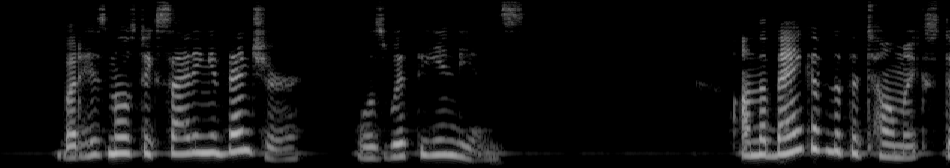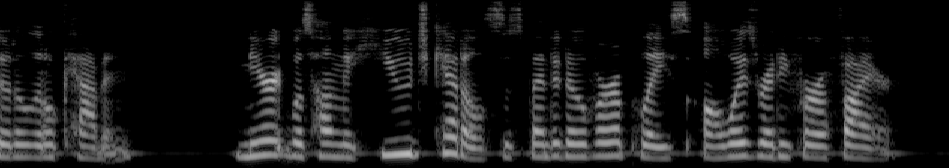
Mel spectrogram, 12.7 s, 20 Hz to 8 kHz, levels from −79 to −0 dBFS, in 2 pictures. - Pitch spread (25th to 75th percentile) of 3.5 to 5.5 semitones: Yes, average, 4.3 semitones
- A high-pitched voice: Yes, high, 235 Hz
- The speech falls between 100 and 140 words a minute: No, average, 160 wpm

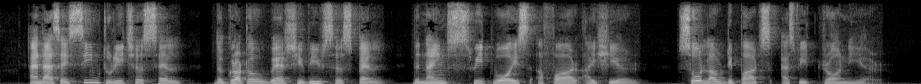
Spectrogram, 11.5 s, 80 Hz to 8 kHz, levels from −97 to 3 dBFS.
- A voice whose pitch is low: No, medium, 145 Hz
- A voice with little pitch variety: No, average, 4.3 semitones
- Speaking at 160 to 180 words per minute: No, average, 150 wpm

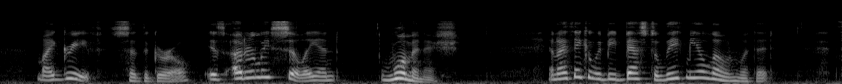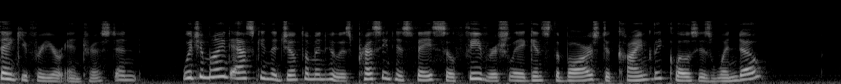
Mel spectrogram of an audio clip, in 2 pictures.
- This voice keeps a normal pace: Yes, average, 175 wpm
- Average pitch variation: No, wide, 7.5 semitones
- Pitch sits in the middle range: No, high, 215 Hz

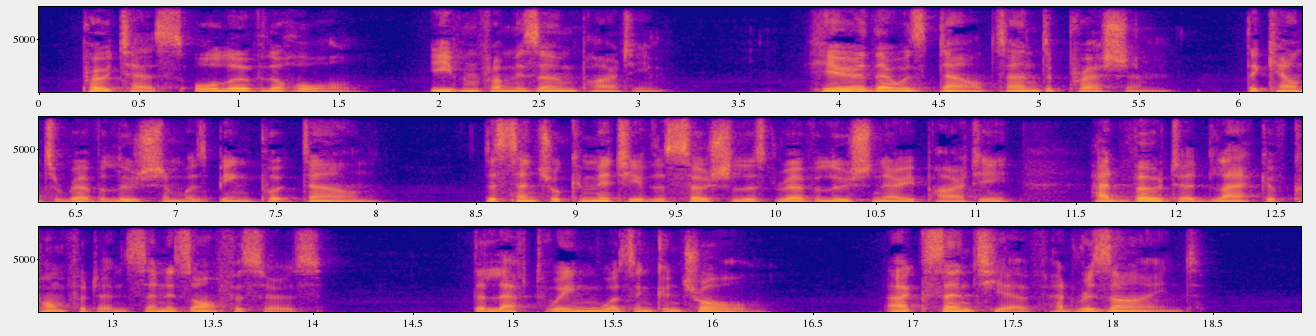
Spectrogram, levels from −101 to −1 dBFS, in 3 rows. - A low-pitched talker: Yes, very low, 95 Hz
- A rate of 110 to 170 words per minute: Yes, average, 150 wpm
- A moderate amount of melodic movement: No, wide, 5.7 semitones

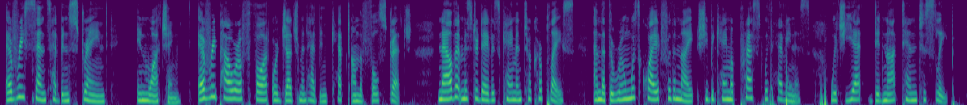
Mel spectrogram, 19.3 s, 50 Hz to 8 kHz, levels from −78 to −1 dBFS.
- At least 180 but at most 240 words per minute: No, average, 155 wpm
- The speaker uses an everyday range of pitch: Yes, average, 3.5 semitones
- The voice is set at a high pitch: Yes, high, 210 Hz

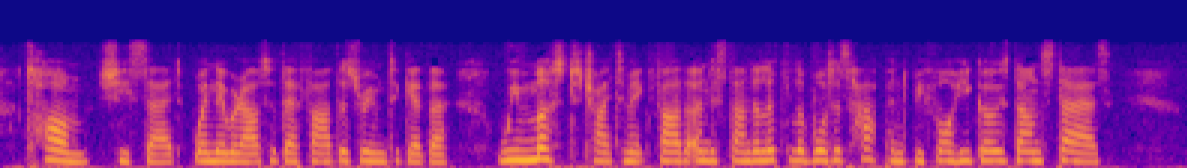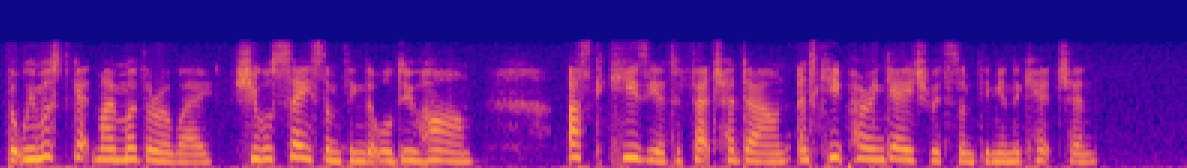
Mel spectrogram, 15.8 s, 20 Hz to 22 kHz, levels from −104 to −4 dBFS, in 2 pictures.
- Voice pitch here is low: No, high, 215 Hz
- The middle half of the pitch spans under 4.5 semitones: Yes, average, 2.7 semitones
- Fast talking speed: Yes, fast, 225 wpm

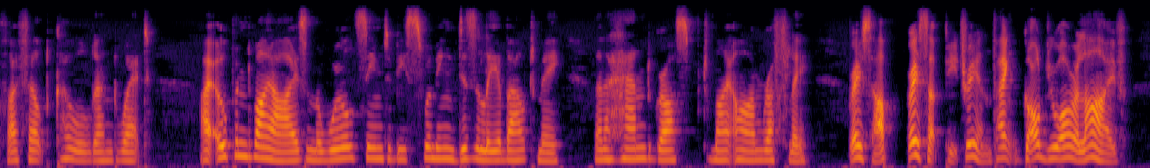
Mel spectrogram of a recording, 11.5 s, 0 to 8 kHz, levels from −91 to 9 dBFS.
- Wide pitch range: No, average, 2.9 semitones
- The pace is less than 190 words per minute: No, average, 195 wpm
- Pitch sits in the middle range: Yes, medium, 175 Hz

